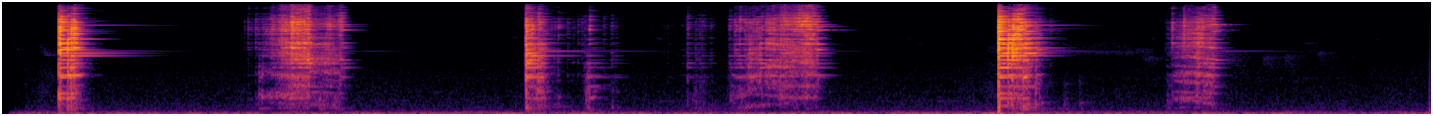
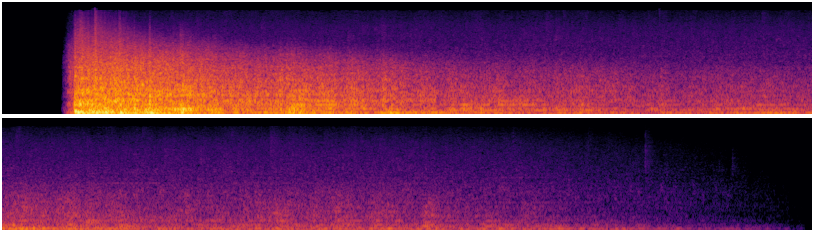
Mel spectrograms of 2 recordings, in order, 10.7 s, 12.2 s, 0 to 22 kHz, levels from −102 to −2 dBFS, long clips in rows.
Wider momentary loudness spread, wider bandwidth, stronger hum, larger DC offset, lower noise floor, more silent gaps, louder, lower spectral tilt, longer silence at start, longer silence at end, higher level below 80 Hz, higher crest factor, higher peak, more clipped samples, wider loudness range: second, 25 LU vs 28 LU; first, over 20 kHz vs 9.8 kHz; neither; neither; second, -65 dBFS vs -72 dBFS; neither; about the same, -20 LUFS vs -20 LUFS; second, 4 dB/octave vs -8 dB/octave; about the same, 0.4 s vs 0.5 s; second, 1.6 s vs 2.85 s; second, -66 dBFS vs -28 dBFS; first, 30 dB vs 22 dB; about the same, 0 dBFS vs -2 dBFS; neither; second, 13 LU vs 28 LU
